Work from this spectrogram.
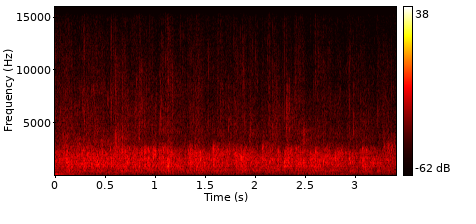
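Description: An audience applauds at a college of medicine convocation and awards ceremony, a dense, even wash of many hands clapping that holds steady throughout, moderately distant in a large hall with no speech over it.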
